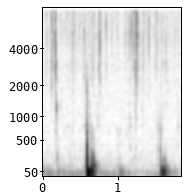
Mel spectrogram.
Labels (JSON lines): {"label": "biophony, double pulse", "recorder": "SoundTrap 300"}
